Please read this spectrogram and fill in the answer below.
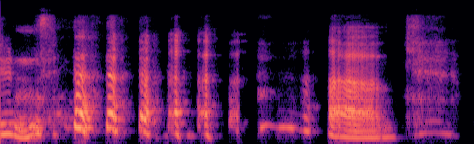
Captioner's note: laughing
